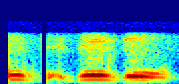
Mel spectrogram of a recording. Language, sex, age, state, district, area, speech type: Urdu, female, 30-45, Uttar Pradesh, Ghaziabad, rural, conversation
